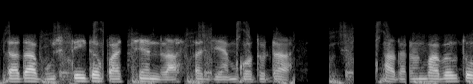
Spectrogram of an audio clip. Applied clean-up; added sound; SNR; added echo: none; Scratching (performance technique); 14 dB; none.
